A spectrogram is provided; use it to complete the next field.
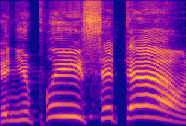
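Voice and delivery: high, slow, loud yell.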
